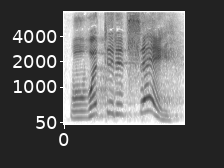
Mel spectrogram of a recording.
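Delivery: high, slow actress ad-lib; Annie's line. Retold or imitated. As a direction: ask it high and slow, stalling. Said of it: "looked at me and goes".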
